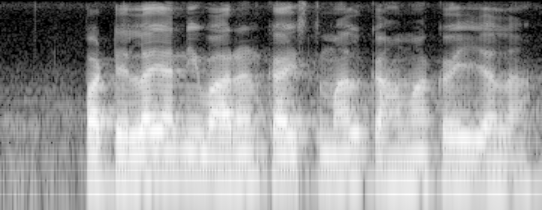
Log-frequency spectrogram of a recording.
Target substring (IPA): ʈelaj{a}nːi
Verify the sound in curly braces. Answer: correct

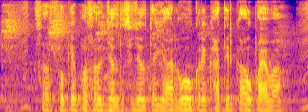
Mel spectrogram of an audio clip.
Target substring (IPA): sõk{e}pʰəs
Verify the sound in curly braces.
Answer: correct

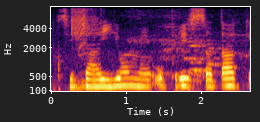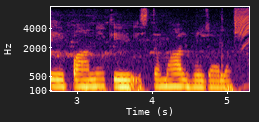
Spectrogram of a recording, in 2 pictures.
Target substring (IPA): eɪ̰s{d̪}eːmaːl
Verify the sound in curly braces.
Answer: incorrect: t̪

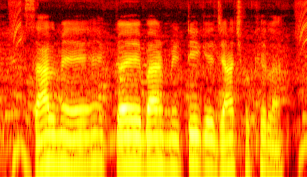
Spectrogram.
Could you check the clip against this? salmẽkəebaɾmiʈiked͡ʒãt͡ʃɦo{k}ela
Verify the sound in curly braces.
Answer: incorrect: kʰ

